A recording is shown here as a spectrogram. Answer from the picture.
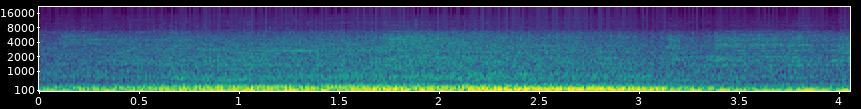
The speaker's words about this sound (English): Now that you guys have met each one of the drivers in the lineup today, let's get loud. So in November, I went to a monster truck rally.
